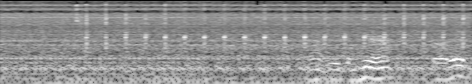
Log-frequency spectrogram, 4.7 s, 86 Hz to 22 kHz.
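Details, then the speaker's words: 2013 Chevrolet Silverado 5.3L with P0300 and P0521 codes, flashing check-engine light, idling: a rough misfire with sharp, even snapping ticks from cylinder 3. The coil is firing, so the misfire points to a faulty spark plug; compression is 131 psi. "Run the engine data, misfire data. You can definitely feel the misfire."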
